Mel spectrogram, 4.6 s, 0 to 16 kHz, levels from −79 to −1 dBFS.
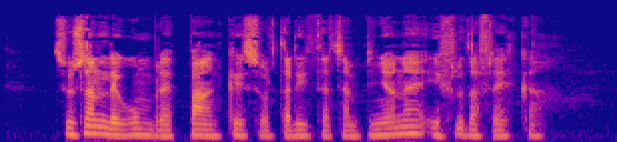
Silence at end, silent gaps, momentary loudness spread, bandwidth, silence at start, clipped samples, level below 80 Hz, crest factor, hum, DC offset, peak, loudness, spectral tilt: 0.5 s; none; 10 LU; 11.5 kHz; 0.4 s; under 0.1%; -60 dBFS; 22 dB; none; under 0.1%; -4 dBFS; -23 LUFS; -2.5 dB/octave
